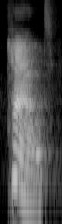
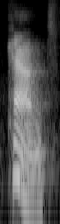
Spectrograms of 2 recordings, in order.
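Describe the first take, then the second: Both takes have the same delivery.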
